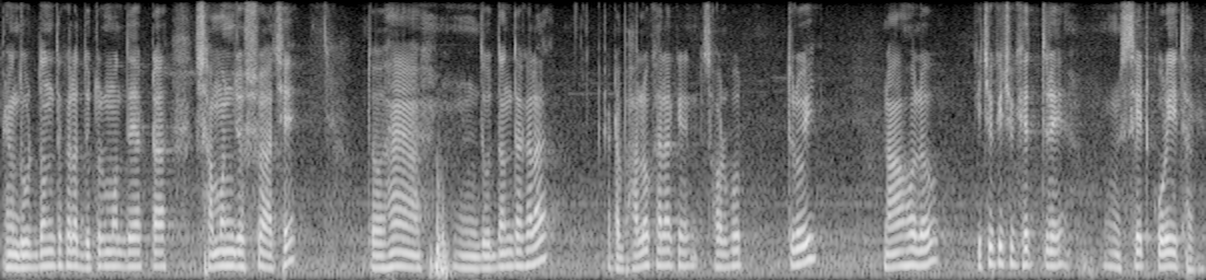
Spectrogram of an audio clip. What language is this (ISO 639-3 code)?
ben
